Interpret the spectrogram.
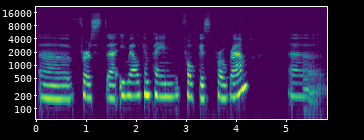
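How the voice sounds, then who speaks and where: A woman's voice: medium pitch, steady tone, a bit bright. A Norwegian woman, a freelance translator, speaking as a guest on a video call, hesitant with many fillers. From Norway. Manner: slow, hesitant, many "uh"s, laughs easily. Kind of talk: interview answers.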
